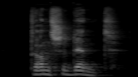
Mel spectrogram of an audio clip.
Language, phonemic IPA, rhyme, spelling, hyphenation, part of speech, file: Dutch, /ˌtrɑn.sɛnˈdɛnt/, -ɛnt, transcendent, trans‧cen‧dent, adjective, Nl-transcendent.ogg
- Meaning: transcendental, not algebraic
